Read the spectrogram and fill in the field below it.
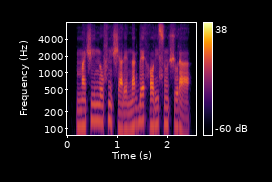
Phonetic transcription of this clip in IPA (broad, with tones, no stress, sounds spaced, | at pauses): m ã˧ ʃ i˦ n o˦ f ĩ˦˨ ʃ a˨ ɾ ɛ˨ n a˨˦ ɡ͡b ɛ˦ h ɔ˧ ɾ i˧ s ũ˧ ʃ o˧ ɾ a˨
